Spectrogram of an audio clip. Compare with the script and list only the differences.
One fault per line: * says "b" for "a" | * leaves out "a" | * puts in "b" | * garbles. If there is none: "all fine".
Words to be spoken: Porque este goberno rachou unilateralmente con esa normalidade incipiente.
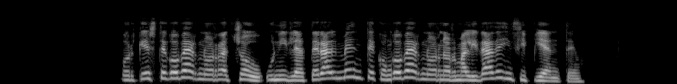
* says "goberno" for "esa"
